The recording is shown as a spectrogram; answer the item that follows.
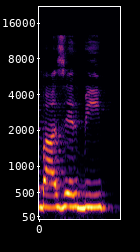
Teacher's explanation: English کا ای نکلنا چاہیے جبکہ ہم آئی نکال بیٹھتے ہیں یا او نکال بیٹھتے ہیں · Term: زیر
